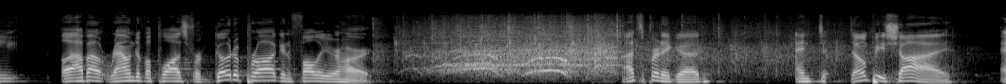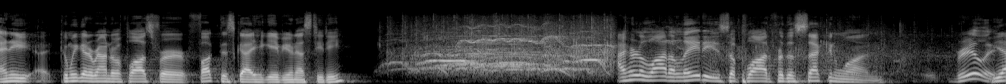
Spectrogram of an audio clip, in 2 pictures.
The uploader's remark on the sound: live in Melbourne!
